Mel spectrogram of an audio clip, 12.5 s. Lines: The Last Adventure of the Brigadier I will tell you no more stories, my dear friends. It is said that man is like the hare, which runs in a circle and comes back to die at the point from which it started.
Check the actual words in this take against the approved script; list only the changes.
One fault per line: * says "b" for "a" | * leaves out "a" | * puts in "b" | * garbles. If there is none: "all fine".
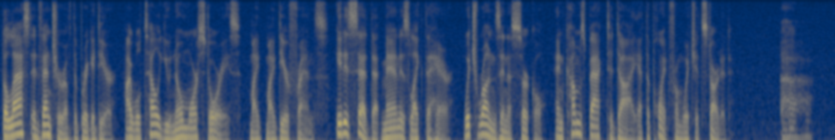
* puts in "my"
